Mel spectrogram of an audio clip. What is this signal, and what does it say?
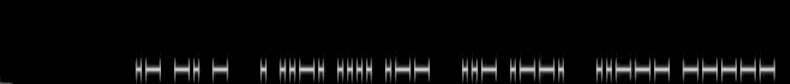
Morse code, heard as a keyed tone, about 25 wpm, 700 Hz. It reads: ANT EFHW UP 20
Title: Practice QSO - Exchange 2 - Info - 25wpm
